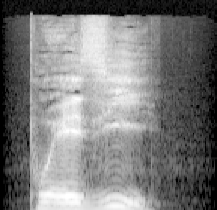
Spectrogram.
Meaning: 1. poetry 2. poem 3. poetic mood
- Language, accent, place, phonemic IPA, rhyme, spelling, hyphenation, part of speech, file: German, Germany, Berlin, /ˌpoeˈzi/, -iː, Poesie, Po‧e‧sie, noun, De-Poesie.ogg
